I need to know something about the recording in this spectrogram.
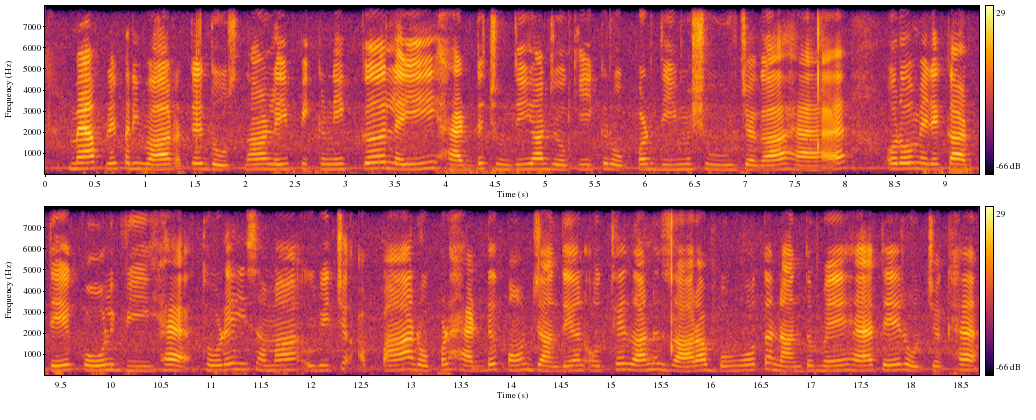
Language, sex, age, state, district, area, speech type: Punjabi, female, 18-30, Punjab, Rupnagar, rural, spontaneous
